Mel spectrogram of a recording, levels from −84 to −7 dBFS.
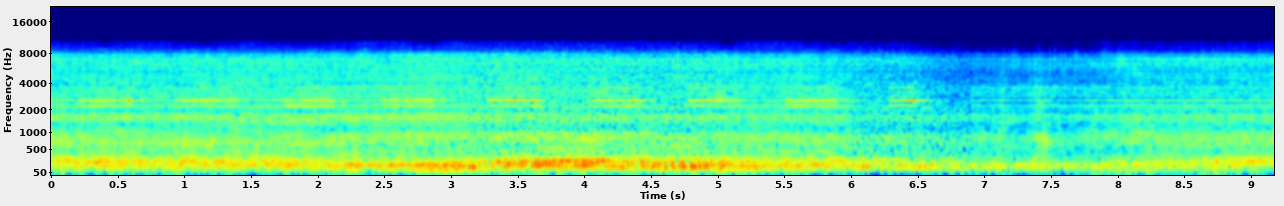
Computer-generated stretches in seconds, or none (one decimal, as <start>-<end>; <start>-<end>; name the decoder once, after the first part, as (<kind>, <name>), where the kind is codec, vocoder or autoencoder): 0.0-3.1 (vocoder, Vocos); 5.0-6.0; 6.9-9.2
